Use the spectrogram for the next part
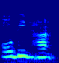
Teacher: অ এর সংবৃত উচ্চারণ হচ্ছে অভিধান, কারণ অভিধানে অ উচ্চারিত না হয়ে আমরা এটাকে ও উচ্চারিত করতেছি, অভিধান এরকম উচ্চারিত হয়ে যাচ্ছে।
